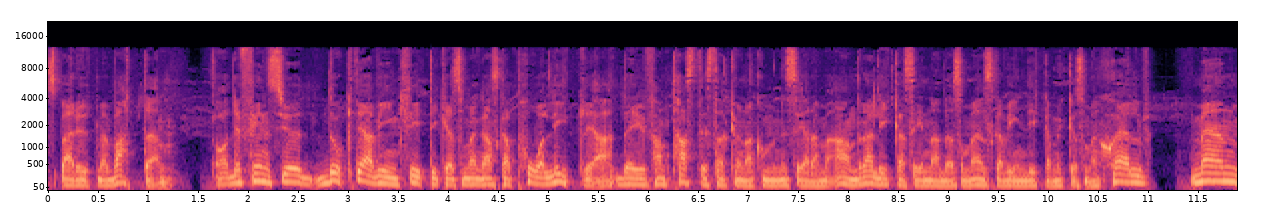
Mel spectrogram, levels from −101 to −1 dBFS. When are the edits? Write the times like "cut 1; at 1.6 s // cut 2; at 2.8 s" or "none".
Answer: cut 1; at 5.6 s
